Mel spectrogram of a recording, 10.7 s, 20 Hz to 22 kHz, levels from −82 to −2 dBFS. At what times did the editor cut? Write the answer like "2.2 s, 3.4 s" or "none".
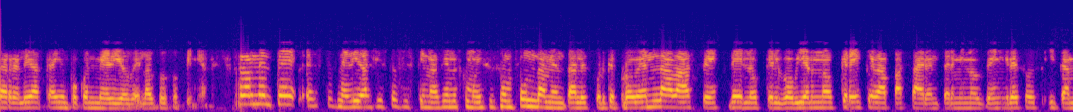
2.3 s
